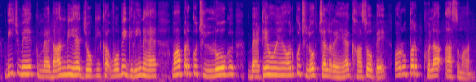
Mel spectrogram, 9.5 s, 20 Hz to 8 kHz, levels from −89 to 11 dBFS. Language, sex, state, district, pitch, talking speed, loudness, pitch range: Hindi, male, Bihar, Jahanabad, 195 Hz, 200 wpm, -17 LUFS, 175-215 Hz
